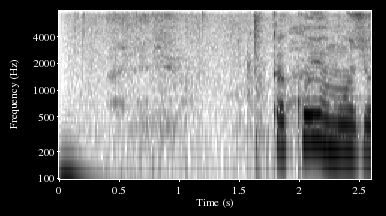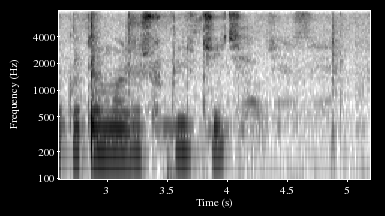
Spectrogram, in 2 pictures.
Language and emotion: Russian, sad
